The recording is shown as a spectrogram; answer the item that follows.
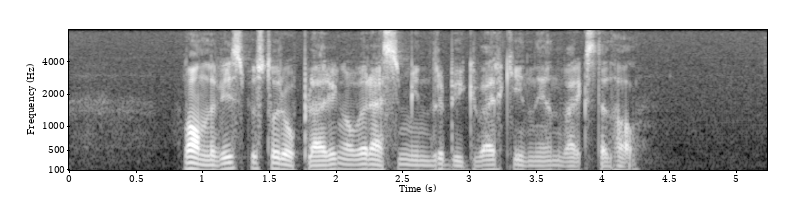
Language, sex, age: Norwegian, male, 32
